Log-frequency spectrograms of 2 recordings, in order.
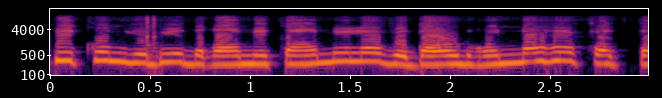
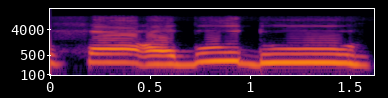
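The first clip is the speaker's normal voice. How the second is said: "फअबुदू" very slow, fatha clear, then merged into ain; slow demonstration; much slower than usual. Shown as a demonstration. Teacher slowly models the word for the student. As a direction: stretch "फअबुदू" syllable by syllable. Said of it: "पहले फतह को वाज़े कीजिए".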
